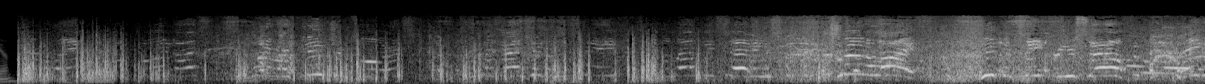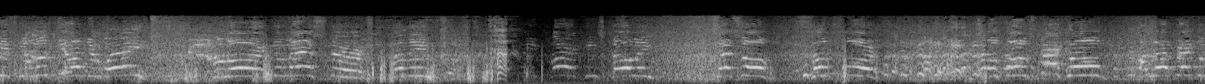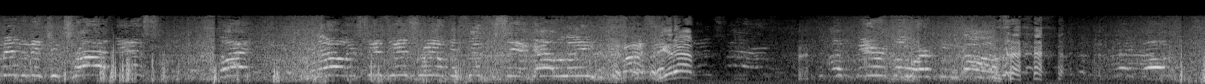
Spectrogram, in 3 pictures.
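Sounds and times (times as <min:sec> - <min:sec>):
howling, whistling wind at sea: 0:00.2 - 0:30.4
loud crashing waves of a stormy sea: 0:00.2 - 0:36.1
laughter: 0:02.3 - 0:03.2, 0:07.6 - 0:09.0, 0:09.6 - 0:13.0, 0:16.5 - 0:17.5, 0:19.9 - 0:23.6, 0:29.8 - 0:31.1, 0:32.0 - 0:32.6, 0:33.7 - 0:35.6.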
